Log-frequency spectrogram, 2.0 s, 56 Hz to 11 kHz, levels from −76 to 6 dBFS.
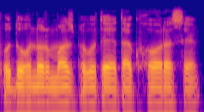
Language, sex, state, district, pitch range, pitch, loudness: Assamese, male, Assam, Kamrup Metropolitan, 95-100 Hz, 95 Hz, -15 LUFS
